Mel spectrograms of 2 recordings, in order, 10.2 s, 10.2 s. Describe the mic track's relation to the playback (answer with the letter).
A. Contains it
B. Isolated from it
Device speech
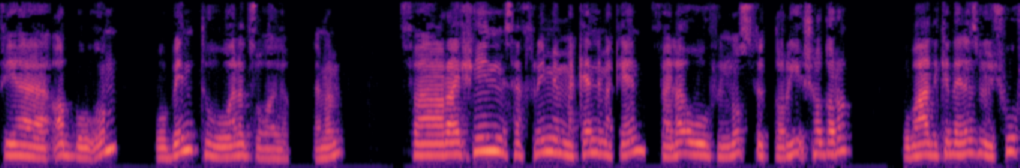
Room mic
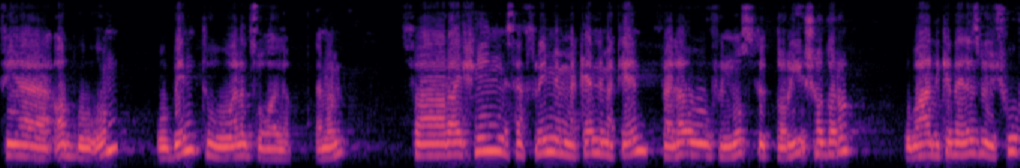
A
